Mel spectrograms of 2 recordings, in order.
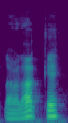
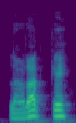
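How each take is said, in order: First: The s sound is dropped out entirely. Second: The s sound is dropped out entirely.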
